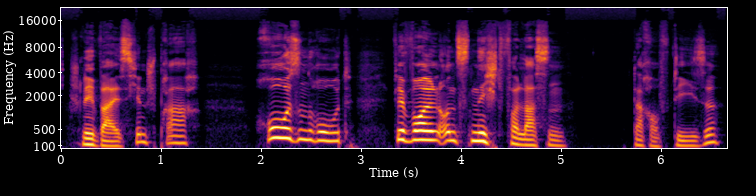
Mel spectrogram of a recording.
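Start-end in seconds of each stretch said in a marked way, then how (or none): 2.1-5.1 put-on high, louder girlish voice, earnest; young girl. Schneeweißchen pledges loyalty to Rosenrot, high girlish earnest. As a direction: promise your sister you'll never leave. Girl promises her sister.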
